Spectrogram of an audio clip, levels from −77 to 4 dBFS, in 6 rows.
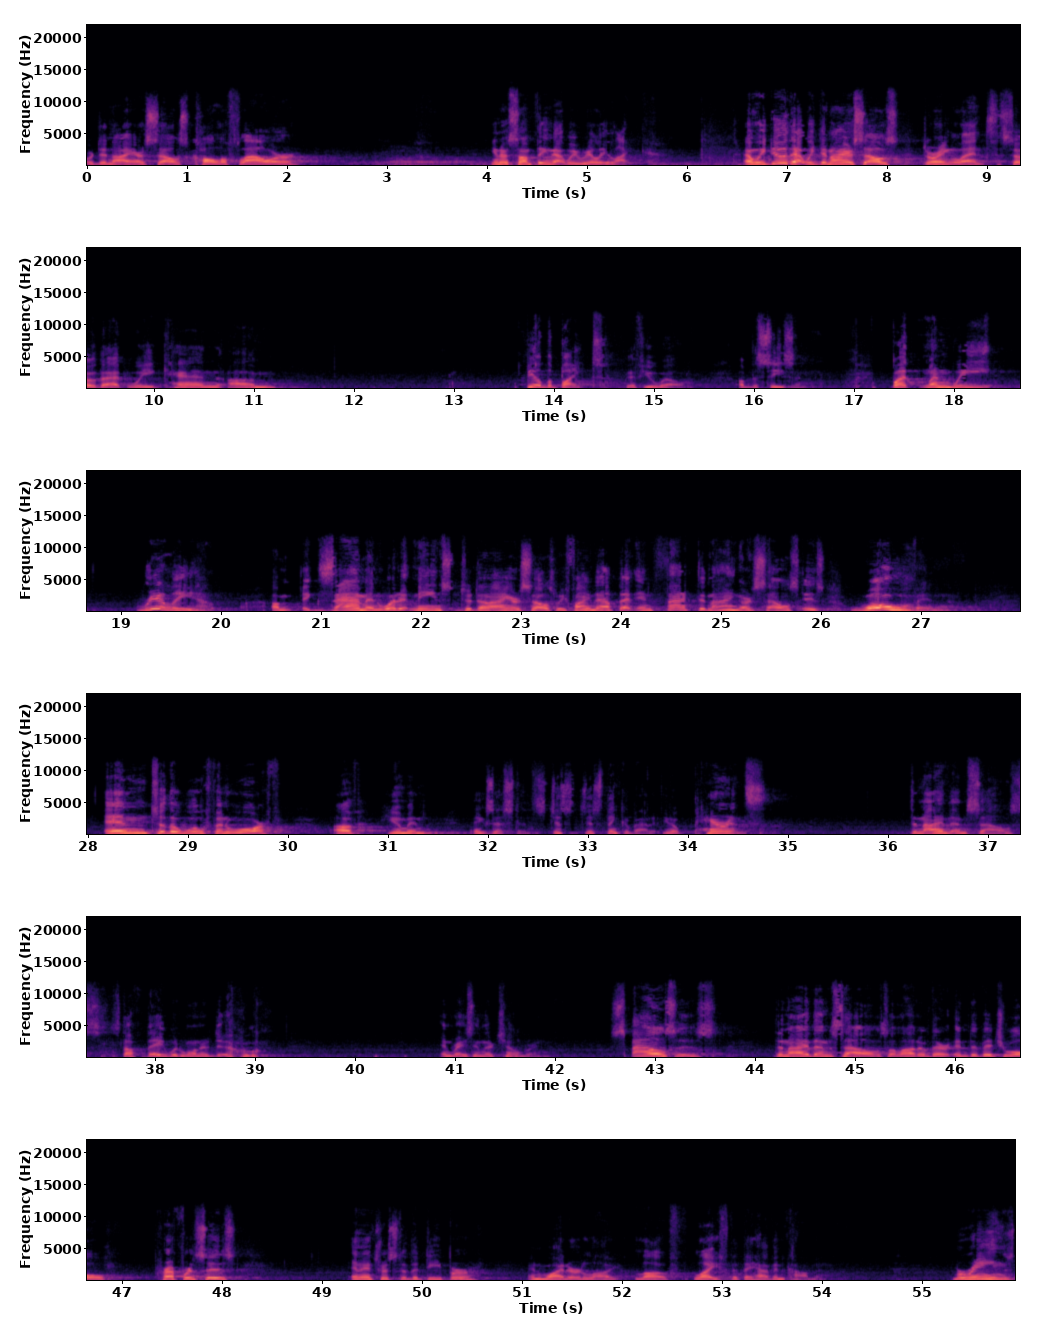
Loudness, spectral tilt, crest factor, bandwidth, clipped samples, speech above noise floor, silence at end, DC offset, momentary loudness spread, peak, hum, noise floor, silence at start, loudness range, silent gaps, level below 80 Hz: -26 LUFS; -5 dB/octave; 24 dB; 12.5 kHz; under 0.1%; 34 dB; 0 s; under 0.1%; 18 LU; -4 dBFS; none; -59 dBFS; 0 s; 10 LU; none; -68 dBFS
